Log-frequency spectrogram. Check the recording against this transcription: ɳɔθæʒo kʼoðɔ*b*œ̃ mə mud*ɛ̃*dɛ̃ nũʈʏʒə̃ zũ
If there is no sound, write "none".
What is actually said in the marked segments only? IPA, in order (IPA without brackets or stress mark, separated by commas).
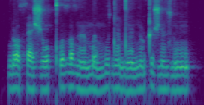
ð, æ̃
